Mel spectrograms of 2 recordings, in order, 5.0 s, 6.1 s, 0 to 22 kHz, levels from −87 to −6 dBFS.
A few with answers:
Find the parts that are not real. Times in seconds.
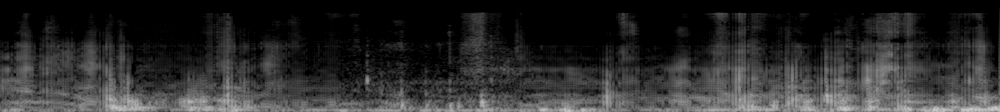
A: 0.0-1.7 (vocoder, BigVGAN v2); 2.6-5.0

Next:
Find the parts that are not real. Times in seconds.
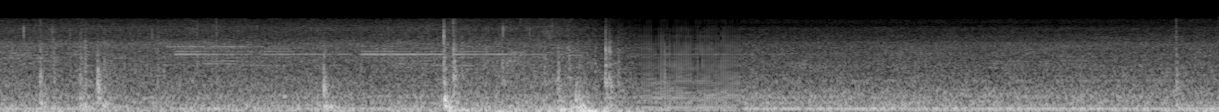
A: 3.2-3.7 (vocoder, BigVGAN v2)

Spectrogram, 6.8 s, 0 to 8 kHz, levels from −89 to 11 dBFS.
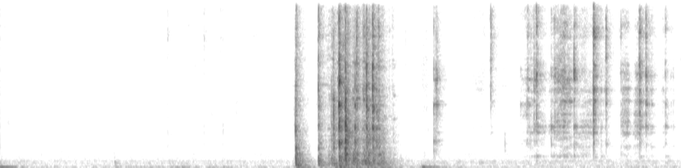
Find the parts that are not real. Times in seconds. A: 2.3-3.1 (vocoder, BigVGAN v2); 4.8-6.8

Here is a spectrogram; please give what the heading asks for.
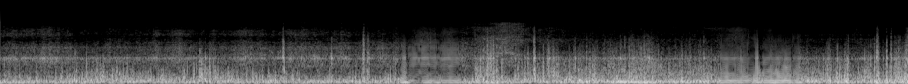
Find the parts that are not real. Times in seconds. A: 4.0-4.6 (vocoder, BigVGAN v2); 7.2-8.0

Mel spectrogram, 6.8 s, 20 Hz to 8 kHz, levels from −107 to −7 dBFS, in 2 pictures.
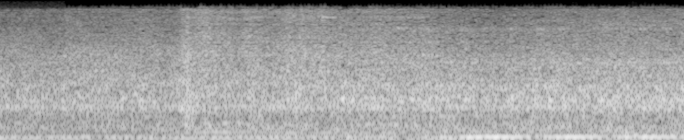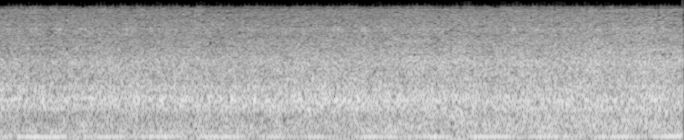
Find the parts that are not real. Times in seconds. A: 0.0-5.5 (vocoder, BigVGAN v2); 6.2-6.8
